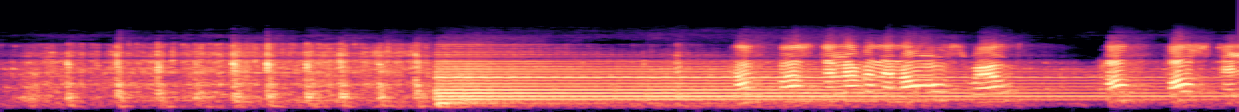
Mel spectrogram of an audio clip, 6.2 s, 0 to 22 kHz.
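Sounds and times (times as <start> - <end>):
antique London clock mechanism clicking as hand is pushed forward: 0.1 - 2.5
antique London clock chime ringing: 2.2 - 6.1
speech: 3.9 - 6.1.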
